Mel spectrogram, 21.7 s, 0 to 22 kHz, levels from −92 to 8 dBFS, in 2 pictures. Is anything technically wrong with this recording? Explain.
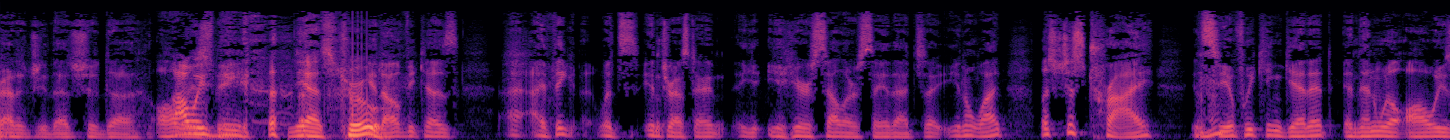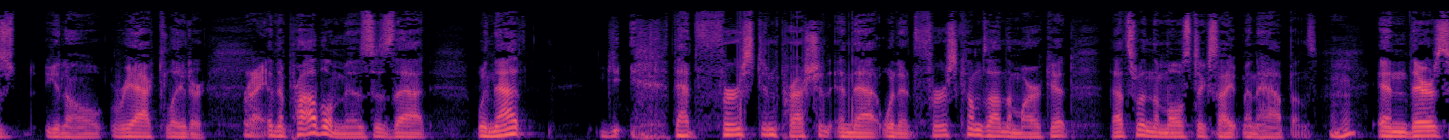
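Yes. The speech has processor overload crackle from 2.43 to 2.75 s and from 16.13 to 17.27 s, just before "that when it first". Repeated missed buffer deadlines leave hard-edged silent gaps, which fits buffers under a millisecond dropping in runs, heard as gritty crackle.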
